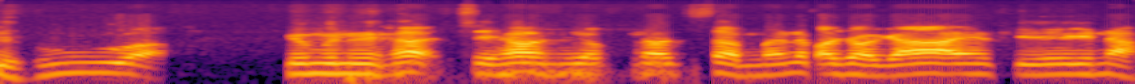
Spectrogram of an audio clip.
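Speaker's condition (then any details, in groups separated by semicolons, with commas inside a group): Spastic cerebral palsy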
